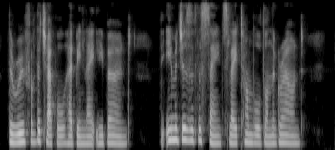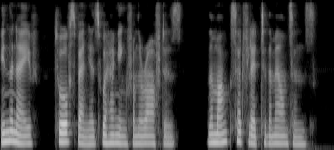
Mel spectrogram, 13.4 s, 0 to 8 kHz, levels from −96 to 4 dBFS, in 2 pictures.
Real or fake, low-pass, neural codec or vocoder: fake; 7.2 kHz; autoencoder, 48 kHz, 128 numbers a frame, DAC-VAE, trained on Japanese speech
